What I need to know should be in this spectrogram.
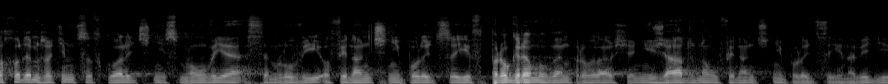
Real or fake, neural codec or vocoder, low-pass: real; none; 10.8 kHz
